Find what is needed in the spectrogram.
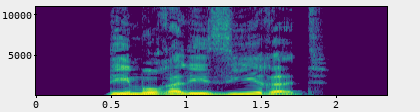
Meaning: second-person plural subjunctive I of demoralisieren
- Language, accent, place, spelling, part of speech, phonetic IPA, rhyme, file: German, Germany, Berlin, demoralisieret, verb, [demoʁaliˈziːʁət], -iːʁət, De-demoralisieret.ogg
